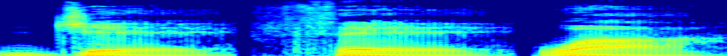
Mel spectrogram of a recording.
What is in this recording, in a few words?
"jethewa", concat syllables; Affixing experiment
